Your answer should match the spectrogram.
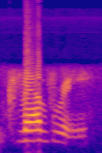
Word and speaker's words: kvevri: And in Georgia, they have amphora-shaped vessels that they call kvevri. That's like K-V-E-V-R-I, kvevri.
